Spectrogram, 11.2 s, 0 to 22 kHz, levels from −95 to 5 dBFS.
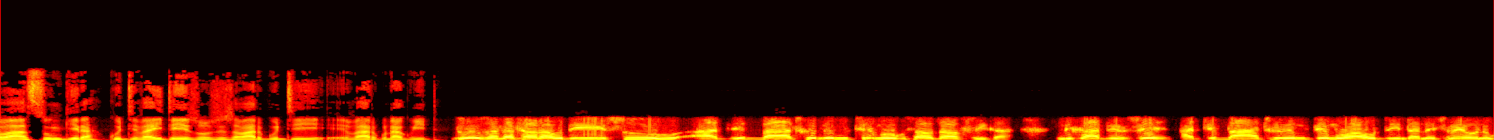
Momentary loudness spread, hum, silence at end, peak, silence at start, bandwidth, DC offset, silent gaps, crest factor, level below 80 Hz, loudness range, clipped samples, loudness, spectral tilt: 9 LU; none; 0 s; -8 dBFS; 0 s; 11 kHz; under 0.1%; none; 14 dB; -58 dBFS; 4 LU; under 0.1%; -21 LUFS; -5.5 dB/octave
